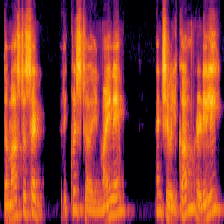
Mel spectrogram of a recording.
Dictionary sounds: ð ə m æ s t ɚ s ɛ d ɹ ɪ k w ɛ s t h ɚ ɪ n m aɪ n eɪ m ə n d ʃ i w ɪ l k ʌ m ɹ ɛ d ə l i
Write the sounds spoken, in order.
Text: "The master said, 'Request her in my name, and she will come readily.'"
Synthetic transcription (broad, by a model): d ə m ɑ s t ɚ s ɛ d ɹ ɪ k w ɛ s t h ɚ ɪ n m aɪ n eɪ m ə n d ʃ i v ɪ l k ʌ m ɹ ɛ d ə l i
